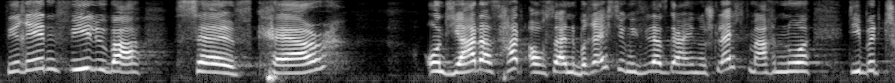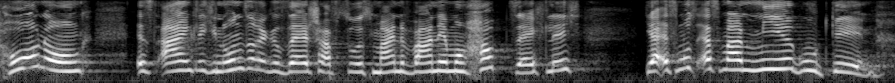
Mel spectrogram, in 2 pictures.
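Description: A woman preacher giving a sermon, talking to her listeners directly and conversationally, moving between emphatic and quiet passages. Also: sits high, moderate pace. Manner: conversational, addressing listeners directly with everyday examples.

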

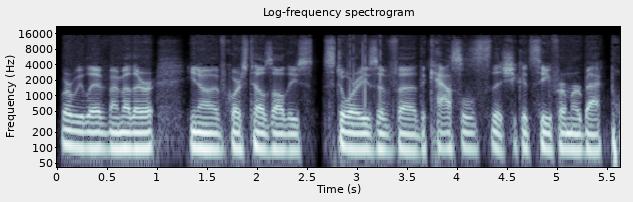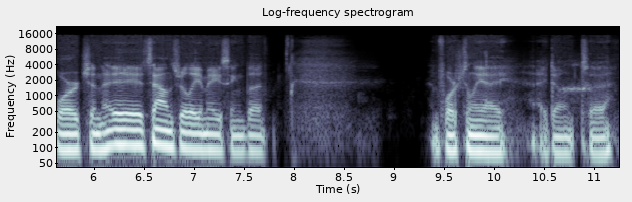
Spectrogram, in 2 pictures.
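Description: A man hosting a podcast in relaxed, casual conversation, leading the talk. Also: sits low, normal speed, no echo, clean studio sound. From United States. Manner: easygoing, leads the conversation. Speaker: podcast host.

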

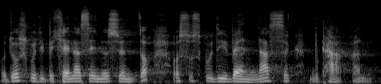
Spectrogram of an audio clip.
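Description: An older woman giving a reflective, conversational sermon, often pausing to restart her thoughts. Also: extremely low pitch, vocal fry. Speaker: preacher. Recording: reverberant hall.

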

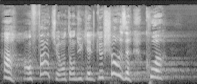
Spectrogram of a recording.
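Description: A woman voicing an indignant wife who shrieks in outrage, high-pitched and exclamatory. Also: big pitch swings, unhurried, a bit bright, in a large hall, heavily acted. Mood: alarmed.

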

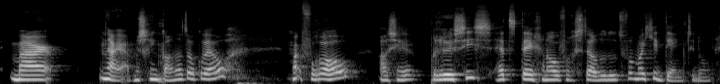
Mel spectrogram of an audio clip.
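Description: A woman's voice: medium pitch, a little mellow. A woman hosting a parenting podcast, talking casually and thinking aloud with many fillers and restarts. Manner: laughs often and acts out parent and child lines. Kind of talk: casual solo podcast talk.

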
